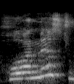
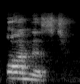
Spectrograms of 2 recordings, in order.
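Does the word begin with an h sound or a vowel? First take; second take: h sound; vowel. First: The word begins with a sounded h. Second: The word begins with a vowel, h silent. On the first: The speaker calls it wrong. "you will hear honest, which is incorrect" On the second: The speaker calls it right. "It is honest"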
